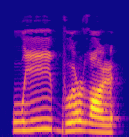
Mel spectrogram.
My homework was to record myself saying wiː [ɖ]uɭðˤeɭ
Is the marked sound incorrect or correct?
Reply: incorrect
